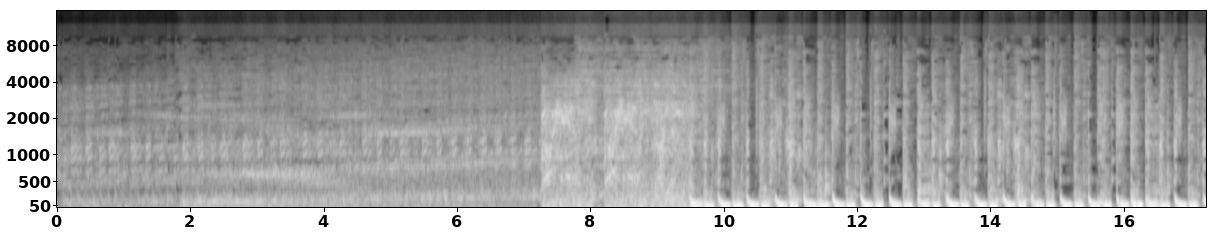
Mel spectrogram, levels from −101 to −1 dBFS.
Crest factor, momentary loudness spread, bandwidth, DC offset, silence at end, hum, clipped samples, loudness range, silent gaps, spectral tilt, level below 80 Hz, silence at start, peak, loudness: 14 dB; 12 LU; 12.5 kHz; under 0.1%; 0 s; none; under 0.1%; 10 LU; none; -5 dB/octave; -16 dBFS; 0 s; 0 dBFS; -15 LUFS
